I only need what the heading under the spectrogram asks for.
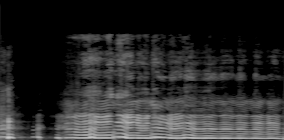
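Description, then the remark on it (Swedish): A voice imitates sobbing while trying to speak, holding back tears, a sustained wavering, strained whimper with quivering pitch breaks, preceded by a few short gasping catches of breath, fairly loud. “Alltså, jag är man försöker ju liksom hålla gråten medan man pratar men så, ja.”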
